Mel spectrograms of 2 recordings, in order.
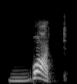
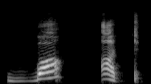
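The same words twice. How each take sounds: First: Said in the usual way. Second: "ba-at" broken into two beats with a gap; split into syllables. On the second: Shown as a demonstration. Teacher showing the parts of a word, "ba-at" split in two. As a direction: say "ba-at" in two separated, louder pieces. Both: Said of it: "there are two syllables".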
